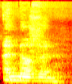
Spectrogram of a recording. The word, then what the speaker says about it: Annwfn: still in use in Welsh today, the word anovven which is a w a n wfn. It's actually spelled um in our modern language today, but it's pronounced an oven.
